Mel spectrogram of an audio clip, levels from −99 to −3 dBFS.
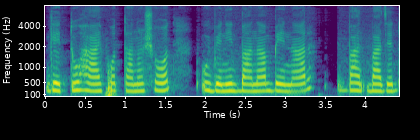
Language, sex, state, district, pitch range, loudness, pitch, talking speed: Chakma, male, Tripura, Unakoti, 230-250 Hz, -15 LUFS, 235 Hz, 135 wpm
